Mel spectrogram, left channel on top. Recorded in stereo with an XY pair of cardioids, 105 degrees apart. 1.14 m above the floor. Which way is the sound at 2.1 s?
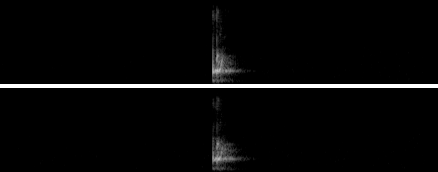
60° left.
